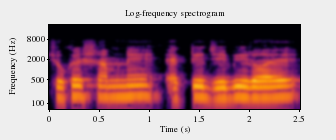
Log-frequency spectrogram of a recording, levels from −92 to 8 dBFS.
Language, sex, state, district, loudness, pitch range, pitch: Bengali, male, West Bengal, North 24 Parganas, -17 LUFS, 150-165 Hz, 160 Hz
